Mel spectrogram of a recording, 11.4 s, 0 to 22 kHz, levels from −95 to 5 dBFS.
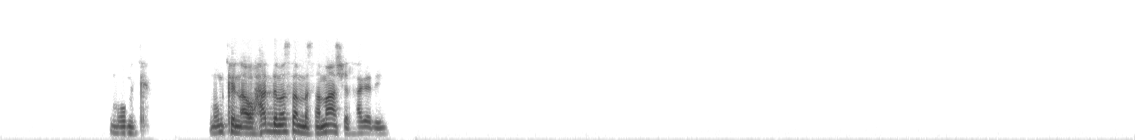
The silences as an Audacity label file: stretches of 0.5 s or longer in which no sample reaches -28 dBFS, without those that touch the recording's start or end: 1.410000	2.130000	silence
